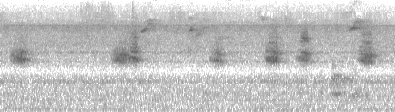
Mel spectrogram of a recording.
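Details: Young great kiskadee, a fledgling living free in a garden, gives a series of short raspy squawks, roughly one each second, with brief higher chirps between them and faint lower sounds near the end over steady background noise.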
